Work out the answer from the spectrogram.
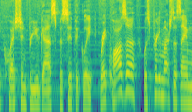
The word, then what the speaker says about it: Rayquaza: Alright, after pausing the recording, it appears that it's Rayquaza, a mix of the words Ray and Quasar, so who knew? I was saying it wrong all the time.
